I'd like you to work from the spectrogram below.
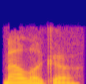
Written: Malaga

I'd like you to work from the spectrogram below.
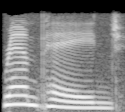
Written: rampage

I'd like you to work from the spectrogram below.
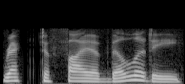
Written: rectifiability

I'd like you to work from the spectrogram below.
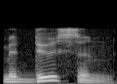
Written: medusan

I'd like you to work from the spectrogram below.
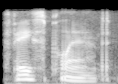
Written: face-plant

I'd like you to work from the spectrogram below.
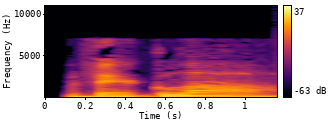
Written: verglas

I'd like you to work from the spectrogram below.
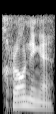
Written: Groningen

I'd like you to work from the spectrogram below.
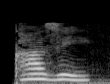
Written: cozzie

